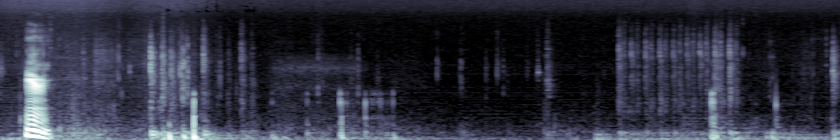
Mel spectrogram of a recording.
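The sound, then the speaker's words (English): Keys tapped on a computer keyboard while a web search is typed, heard as a few scattered, faint clicks separated by quiet gaps over a low background rumble. “So I should go look for the apology, yeah, I assume? Just type Jeremy Clarkson apology. I'd love to know what comes up.”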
